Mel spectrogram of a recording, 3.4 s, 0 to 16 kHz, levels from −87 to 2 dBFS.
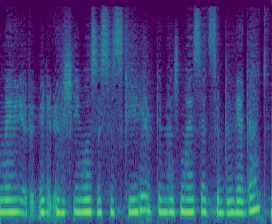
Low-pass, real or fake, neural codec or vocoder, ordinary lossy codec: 14.4 kHz; fake; codec, 44.1 kHz, 0.9 kbps, DAC; MP3, 64 kbps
